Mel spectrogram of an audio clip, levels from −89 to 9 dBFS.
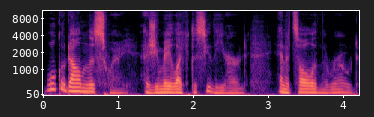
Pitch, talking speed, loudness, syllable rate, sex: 120 Hz, 270 wpm, -19 LUFS, 5.3 syllables/s, male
